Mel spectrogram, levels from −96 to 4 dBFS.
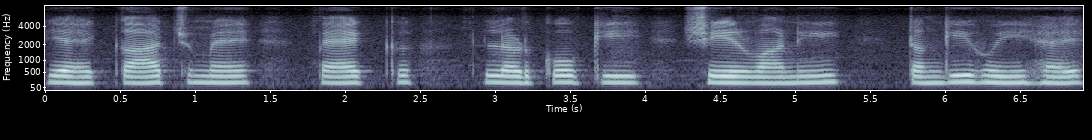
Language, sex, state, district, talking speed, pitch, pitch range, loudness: Hindi, female, Uttar Pradesh, Jyotiba Phule Nagar, 85 wpm, 180 Hz, 180-190 Hz, -17 LUFS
